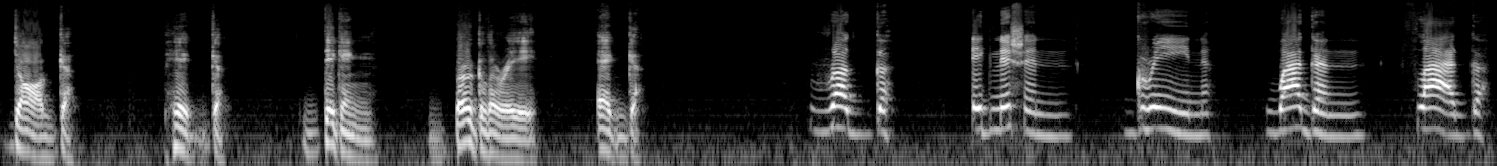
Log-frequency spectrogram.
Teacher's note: voiced pulsation of the back of the tongue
